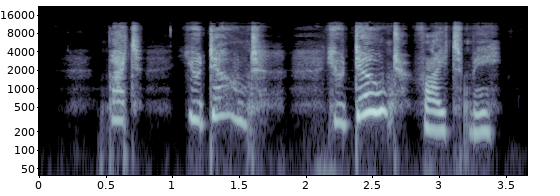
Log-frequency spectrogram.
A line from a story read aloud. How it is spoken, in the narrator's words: exclaimed Bella, with great emphasis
